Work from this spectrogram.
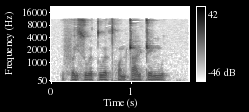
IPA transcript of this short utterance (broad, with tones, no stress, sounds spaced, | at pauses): f ə˨˩˦ j s u˨˩ ə̯ t̪ u˧ ə̯ t̪ʰ ɔ˨˩˨ n ʈ a˨˩˦ j ʈ e˨˩˦ ŋ u˨˩ t̚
